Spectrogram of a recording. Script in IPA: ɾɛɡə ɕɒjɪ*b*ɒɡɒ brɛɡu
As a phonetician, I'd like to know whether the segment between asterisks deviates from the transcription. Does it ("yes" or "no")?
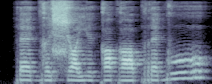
yes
